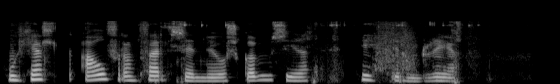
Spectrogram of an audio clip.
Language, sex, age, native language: Icelandic, female, 30-39, Icelandic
